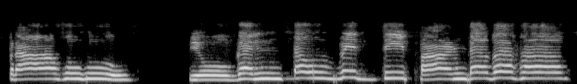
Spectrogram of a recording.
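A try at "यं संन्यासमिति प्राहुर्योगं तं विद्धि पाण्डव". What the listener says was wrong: Only Pandava. No Pandavaha. when you're addressing somebody, you don't put ha. When Arjuna wants to address Lord Krishna, he will not say, Hey Krishna, he say, Hey Krishna, Hey Rama.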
